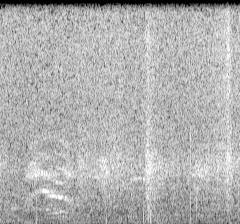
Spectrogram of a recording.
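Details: Burmese cat named Curly settling down to sleep indoors, giving a soft, drawn-out meow with a gently falling tone early on, followed by faint rustling and quiet clicks in a hushed room.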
